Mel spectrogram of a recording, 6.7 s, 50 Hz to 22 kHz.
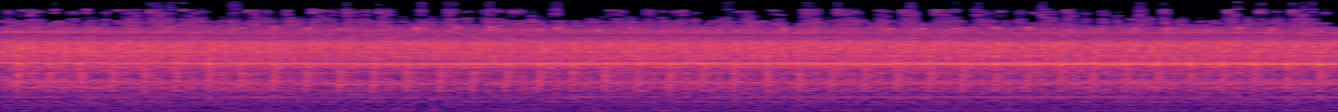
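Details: Subaru Forester SG5 with EJ25 engine: sharp, regular metallic tapping about three per second over the idle; engine knock, cause unconfirmed.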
